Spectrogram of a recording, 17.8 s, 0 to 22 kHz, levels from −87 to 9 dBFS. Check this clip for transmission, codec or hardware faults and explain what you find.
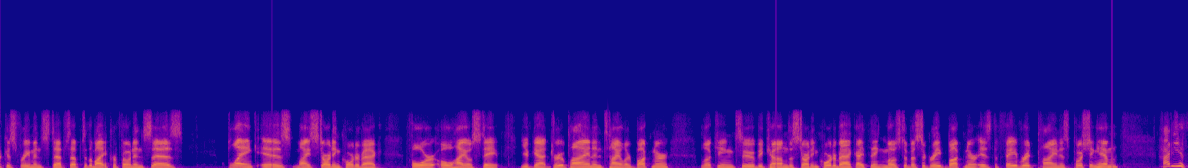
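Two faults are present: AMR wideband (HD Voice) coding across the whole clip, and seven short gaps between chunks.

The AMR wideband (HD Voice) codec colours the entire clip. Speech sounds rough and raspy. The level of damage fits one of the lowest rate modes, around 8.85 kbit/s. At that rate the pulse-excited vocal tract model has too few bits to capture fine spectral detail, so the residual gets coarse. Nothing is present above 7.5 kHz, and the top band above 6.4 kHz is filled with synthesised noise rather than real signal.

The gap between chunks fault appears as seven hard-edged dropouts of 20 ms each, at 1.54–1.56, 4.06–4.08, 6.58–6.60, 9.10–9.12, 11.62–11.64, 14.14–14.16 and 16.66–16.68 s. The first falls after "steps up to the" and before "and says". Another follows "my starting quarterback for", and one sits between "looking to" and "the starting quarterback I". 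They repeat every 2.52 s, which fits 2.5 s chunks with 20 ms of silence inserted at each join. No material is lost, but the speech is clipped off abruptly at each boundary.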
